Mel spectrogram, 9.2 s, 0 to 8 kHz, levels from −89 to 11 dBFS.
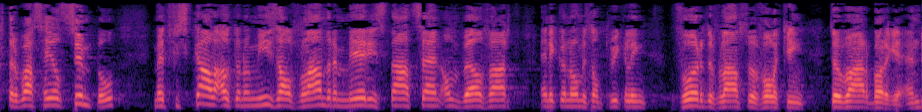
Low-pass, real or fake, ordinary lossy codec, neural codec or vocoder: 7.2 kHz; real; MP3, 32 kbps; none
